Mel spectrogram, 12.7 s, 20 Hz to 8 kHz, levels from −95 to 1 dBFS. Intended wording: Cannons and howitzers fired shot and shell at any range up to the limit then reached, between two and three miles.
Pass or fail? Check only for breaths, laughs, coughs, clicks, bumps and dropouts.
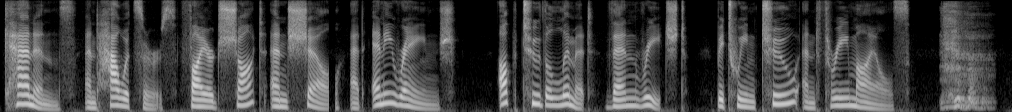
fail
